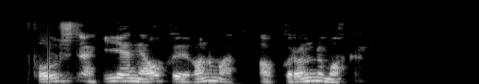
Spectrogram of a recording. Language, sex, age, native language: Icelandic, male, 30-39, Icelandic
